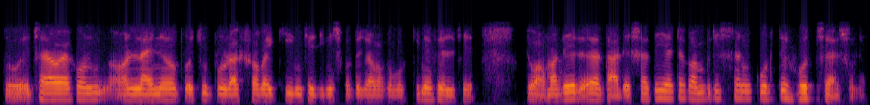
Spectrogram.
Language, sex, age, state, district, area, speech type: Bengali, male, 30-45, West Bengal, Darjeeling, urban, conversation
